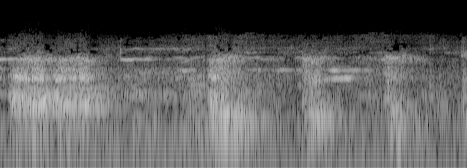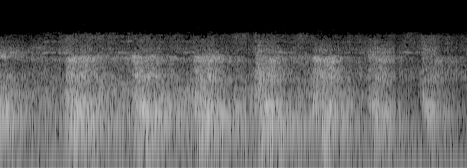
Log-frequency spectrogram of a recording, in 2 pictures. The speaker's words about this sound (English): Unknown to Superman, the train carrying the cargo of gold and Jimmy Olsen starts on its trip an hour earlier. We know, though Superman does not, that the Rainbow Bridge will be blown up as the train passes over it.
